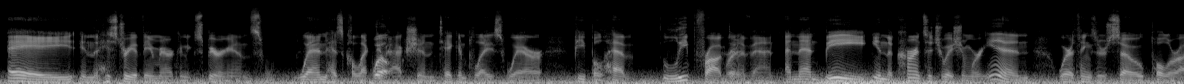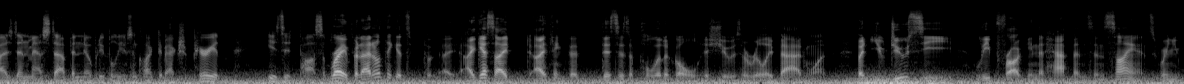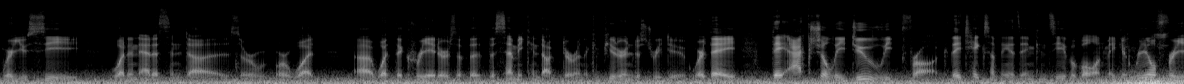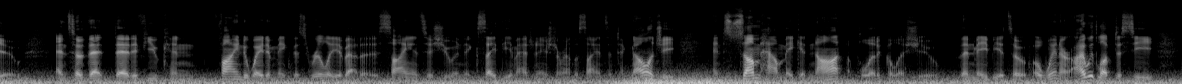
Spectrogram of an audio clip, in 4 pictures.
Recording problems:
wind noise on the microphone; occasional gusts; 15 dB below the speech

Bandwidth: 15 kHz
